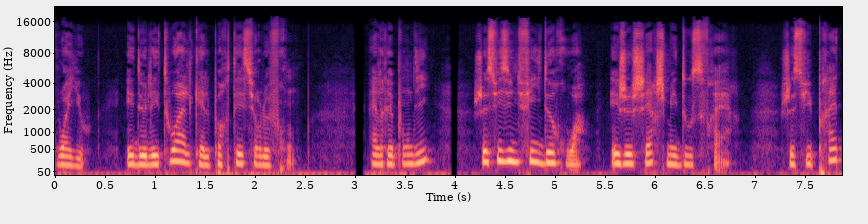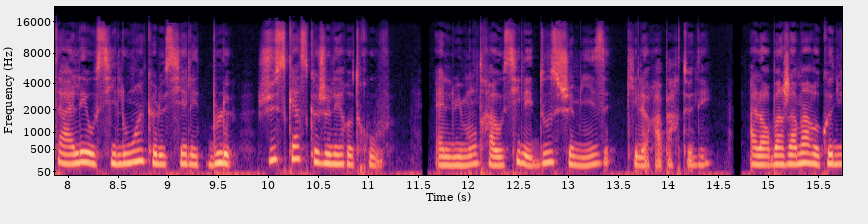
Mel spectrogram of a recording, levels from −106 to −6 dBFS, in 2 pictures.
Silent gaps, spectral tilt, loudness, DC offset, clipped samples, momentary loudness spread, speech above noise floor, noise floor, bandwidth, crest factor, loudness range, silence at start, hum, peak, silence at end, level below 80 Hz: 3.00-3.07 s, 3.95-4.01 s, 11.54-11.59 s, 14.65-14.72 s; -5 dB/octave; -27 LUFS; under 0.1%; under 0.1%; 11 LU; 21 dB; -47 dBFS; 16.5 kHz; 16 dB; 3 LU; 0 s; none; -10 dBFS; 0 s; -50 dBFS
